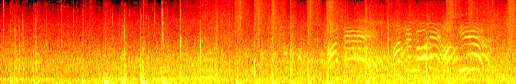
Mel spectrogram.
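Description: Footsteps crunch on grass and rock.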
